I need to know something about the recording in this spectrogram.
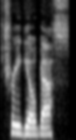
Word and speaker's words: Tregilgas: name is m gilgas it's pronounced tree gilgas and as I said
